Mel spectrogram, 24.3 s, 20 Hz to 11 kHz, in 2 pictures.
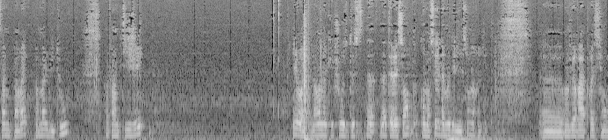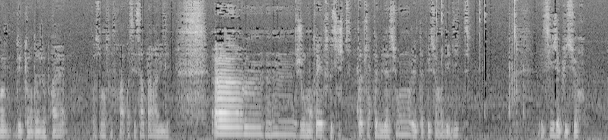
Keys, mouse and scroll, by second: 2.7 g, 8.7-11.9 middle drag, 8.7-9.3 scroll up 1, 9.3-11.9 scroll down 1, 15.5-19.2 middle drag, 19.4 Tab, 22.2-24.3 drag.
